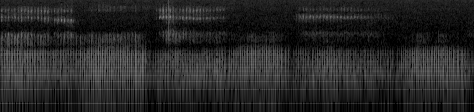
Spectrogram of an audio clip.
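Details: Snore-like loud purr of a kitten being affectionate, rhythmic rumbling swells about once a second with faint thin high sounds over the top.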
